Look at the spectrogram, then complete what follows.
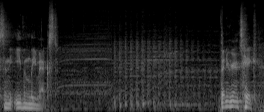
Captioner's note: beaters whizzing; metallic swoosh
